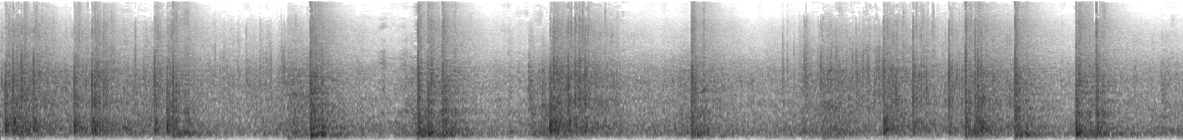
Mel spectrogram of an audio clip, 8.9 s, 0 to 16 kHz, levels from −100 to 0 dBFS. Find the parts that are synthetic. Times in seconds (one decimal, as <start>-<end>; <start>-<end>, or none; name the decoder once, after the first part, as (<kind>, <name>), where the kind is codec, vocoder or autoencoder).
4.8-6.0 (autoencoder, DAC-VAE)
